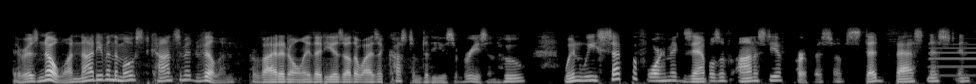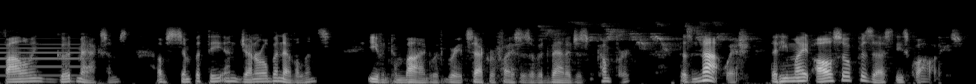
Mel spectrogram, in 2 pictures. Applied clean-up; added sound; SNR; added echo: none; Wind instrument, woodwind instrument + Chirp, tweet; 17 dB; none.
